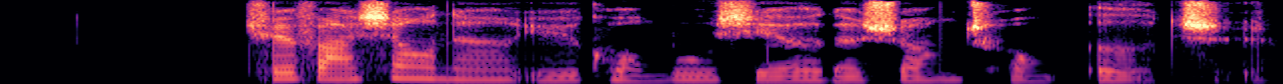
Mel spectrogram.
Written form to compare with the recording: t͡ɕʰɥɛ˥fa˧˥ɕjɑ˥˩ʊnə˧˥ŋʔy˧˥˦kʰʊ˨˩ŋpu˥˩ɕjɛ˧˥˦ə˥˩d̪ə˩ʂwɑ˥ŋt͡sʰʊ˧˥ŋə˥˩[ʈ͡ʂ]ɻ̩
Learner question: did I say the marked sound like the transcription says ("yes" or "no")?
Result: yes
